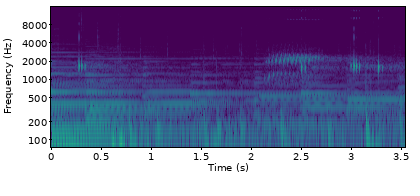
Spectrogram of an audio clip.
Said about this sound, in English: purchase the slimy yet symphonic frogs that comprise the Hogwarts Frog Choir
